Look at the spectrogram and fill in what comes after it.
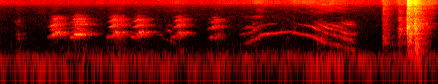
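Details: Cane Corso dog crying while Cashmere is in labour: a quick run of short, harmonic whimpers in pulses, then a long drawn whine that rises and falls away, ending with a sharp knock.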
